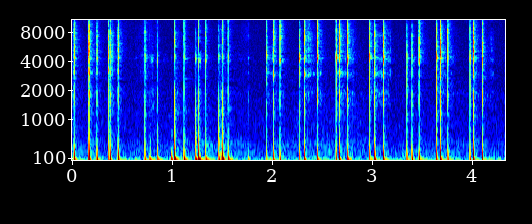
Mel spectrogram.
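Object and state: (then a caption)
Plastic bottle tapped. Fingertips and nails tap and click on the body and cap of a small, hand-held red plastic bottle, which is likely hollow. About 27 quick, uneven taps sound, each a dry, sharp click with a bright top and a soft low thud that dies away at once.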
